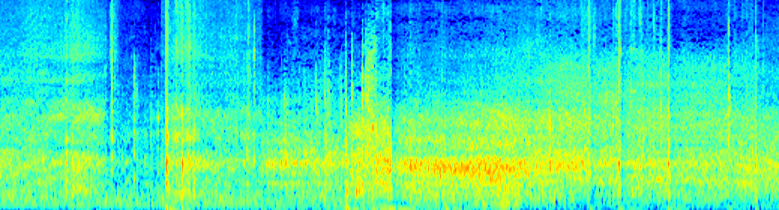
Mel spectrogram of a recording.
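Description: Skateboard wheels rolling over concrete in a steady rush, broken by several sharp clacks of the board, the loudest about two seconds in.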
